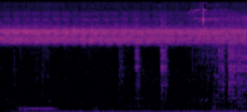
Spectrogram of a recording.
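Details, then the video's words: Cicadas heard in the background outdoors. A steady, high, hiss-like buzz runs unbroken throughout, faint and far off, with a few soft knocks and taps in the foreground. "Je sais pas si vous entendez la musique derrière, en plus des cigales, mais il y en a qui s'éclatent."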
